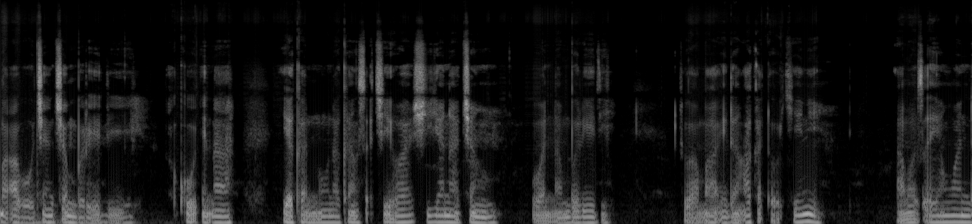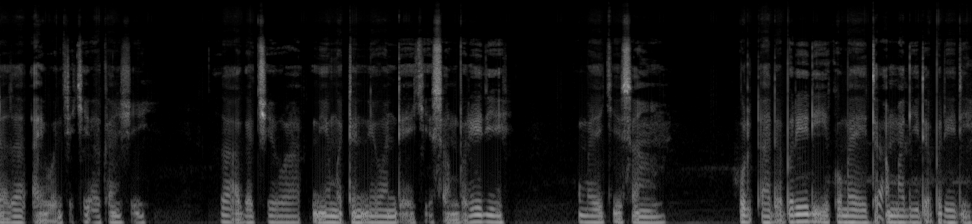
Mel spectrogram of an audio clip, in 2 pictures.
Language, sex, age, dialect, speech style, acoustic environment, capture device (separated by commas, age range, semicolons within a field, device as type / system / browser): Hausa, male, 25-34, Nigeria - Kano, excited, nature, mobile / Linux / Chrome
